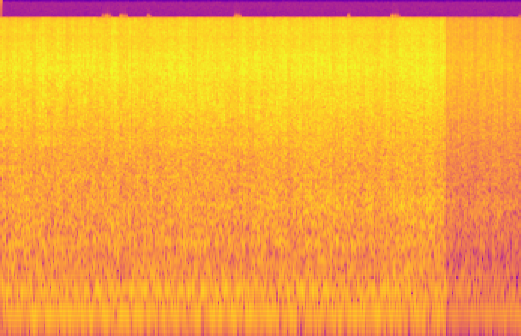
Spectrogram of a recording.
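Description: Propeller engines roar steadily close by.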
